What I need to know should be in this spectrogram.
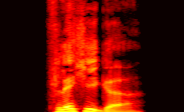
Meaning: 1. comparative degree of flächig 2. inflection of flächig: strong/mixed nominative masculine singular 3. inflection of flächig: strong genitive/dative feminine singular
- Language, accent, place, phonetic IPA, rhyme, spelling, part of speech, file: German, Germany, Berlin, [ˈflɛçɪɡɐ], -ɛçɪɡɐ, flächiger, adjective, De-flächiger.ogg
